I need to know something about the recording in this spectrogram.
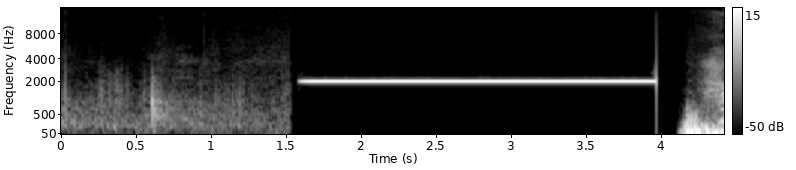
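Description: A steady, high-pitched electronic beep, a single pure tone, starts about a second and a half in and cuts off suddenly near the end. Everything else drops out while it sounds. Before it there is only faint outdoor hiss with a few soft clicks.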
